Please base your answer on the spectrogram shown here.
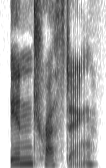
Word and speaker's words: interesting: Many learners say interesting, stressing the second or third syllable. But in many English accents, the stress is on the first syllable, interesting.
